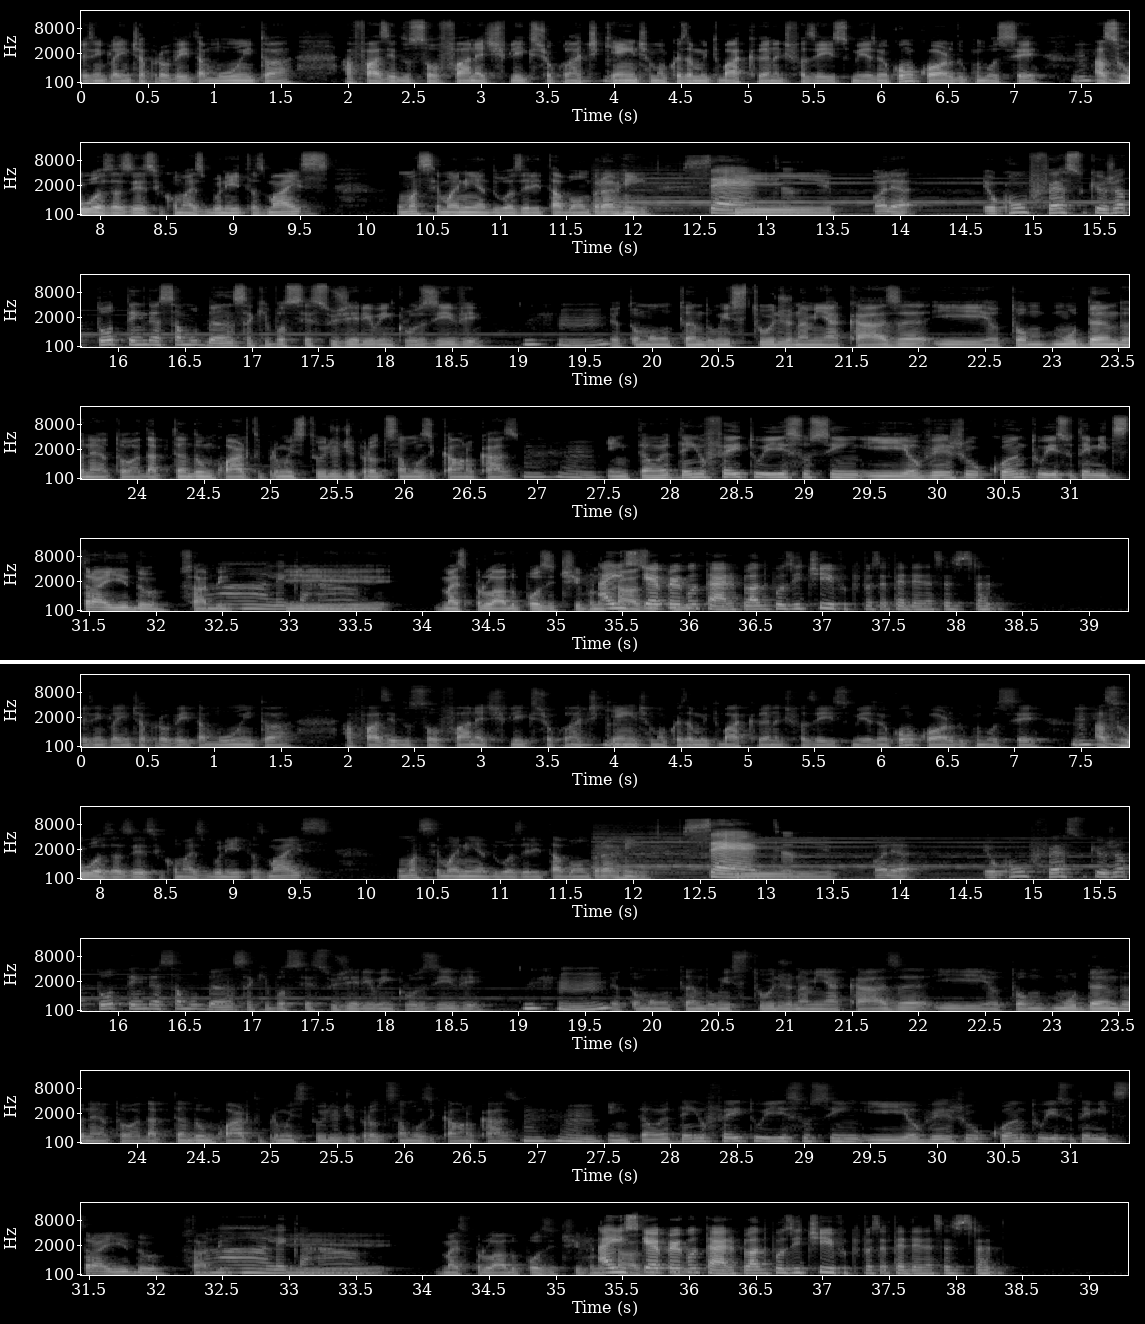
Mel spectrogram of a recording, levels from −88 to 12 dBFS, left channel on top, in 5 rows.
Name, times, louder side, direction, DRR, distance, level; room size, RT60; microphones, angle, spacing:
voice 1, 0.0-7.2 7.6-9.7 10.2-12.1 12.8-13.5 13.8-14.2 14.6-18.7 19.7-26.8 27.5-32.6 33.0-33.8 34.1-36.1, left 6 dB, 70° left, 0.4 m, -34 dB
voice 2, 3.7-4.2 7.4-7.9 12.5-13.2 19.0-19.7 26.9-27.5 32.3-33.6 35.3-38.4, right 2 dB, 20° right, 0.4 m, -33 dB
sound 1, 11.7-25.3, left 3 dB, 85° right, 2.7 m, -55 dB
9.7 x 4.0 x 6.5 m
head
